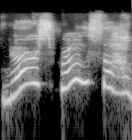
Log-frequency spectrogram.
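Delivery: very high, delighted, excited, high-pitched shriek. A man recognizes the speaker in a clinic lobby decades later, retelling a screamed name. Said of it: "He's like screaming my name in the lobby".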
